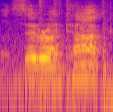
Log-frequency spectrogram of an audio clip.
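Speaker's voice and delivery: normal talking voice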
